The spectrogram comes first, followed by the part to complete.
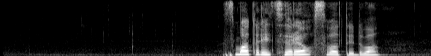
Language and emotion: Russian, neutral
